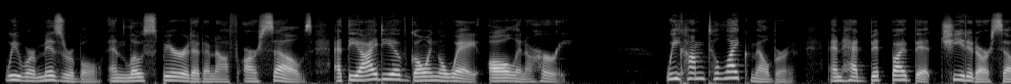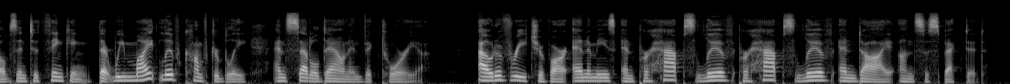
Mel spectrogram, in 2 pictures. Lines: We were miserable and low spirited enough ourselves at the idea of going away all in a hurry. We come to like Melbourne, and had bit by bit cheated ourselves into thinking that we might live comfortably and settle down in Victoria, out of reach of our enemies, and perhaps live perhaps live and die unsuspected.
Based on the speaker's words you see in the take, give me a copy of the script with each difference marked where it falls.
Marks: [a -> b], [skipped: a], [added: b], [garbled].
We were miserable and low spirited enough ourselves at the idea of going away all in a hurry. We come to like Melbourne, and had bit by bit cheated ourselves into thinking that we might live comfortably and settle down in Victoria, out of reach of our enemies, and perhaps live perhaps live and die unsuspected.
